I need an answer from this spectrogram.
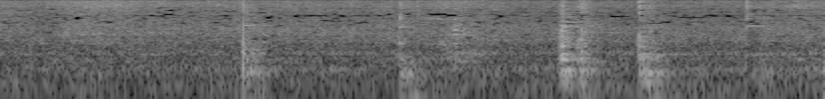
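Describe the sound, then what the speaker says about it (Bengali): A ground paste of onion, garlic, ginger, green chilli and black pepper fries in a pan for a Bengali oyster curry, giving a steady close sizzle with a few sharp scraping stirs. No one speaks. "এবারে বেটে রাখা মশলাগুলো দিয়ে দেব। এটার মধ্যে রয়েছে পেঁয়াজ, রসুন, আদা, কাঁচা লঙ্কা আর গোলমরিচ।"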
